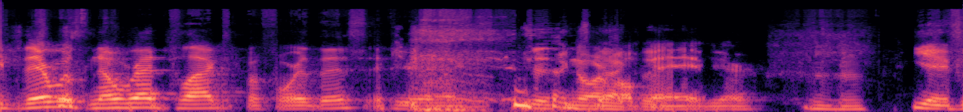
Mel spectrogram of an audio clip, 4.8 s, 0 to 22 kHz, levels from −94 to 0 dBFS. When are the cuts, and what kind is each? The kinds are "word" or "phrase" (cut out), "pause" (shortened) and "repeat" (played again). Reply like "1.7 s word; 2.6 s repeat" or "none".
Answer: none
